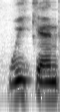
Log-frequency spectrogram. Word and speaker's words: Weeknd: Weekend is spelled Weeknd. There's no E in end.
